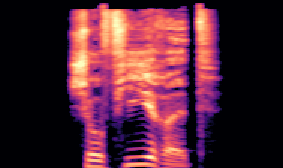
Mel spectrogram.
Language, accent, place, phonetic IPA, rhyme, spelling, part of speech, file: German, Germany, Berlin, [ʃɔˈfiːʁət], -iːʁət, chauffieret, verb, De-chauffieret.ogg
- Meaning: second-person plural subjunctive I of chauffieren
